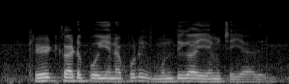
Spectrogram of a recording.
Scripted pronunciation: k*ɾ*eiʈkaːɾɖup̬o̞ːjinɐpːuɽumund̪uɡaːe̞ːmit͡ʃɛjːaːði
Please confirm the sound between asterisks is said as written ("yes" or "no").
yes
